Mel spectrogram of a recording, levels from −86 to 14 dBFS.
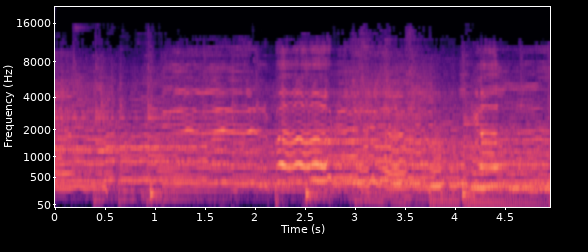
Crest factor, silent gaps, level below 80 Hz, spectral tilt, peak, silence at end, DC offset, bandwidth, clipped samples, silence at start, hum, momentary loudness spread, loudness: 14 dB; none; -48 dBFS; -3 dB/octave; -2 dBFS; 0 s; under 0.1%; 16 kHz; under 0.1%; 0 s; none; 7 LU; -15 LUFS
